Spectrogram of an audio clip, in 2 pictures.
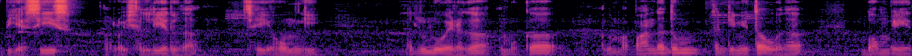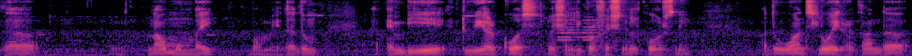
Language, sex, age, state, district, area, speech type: Manipuri, male, 30-45, Manipur, Imphal West, urban, spontaneous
